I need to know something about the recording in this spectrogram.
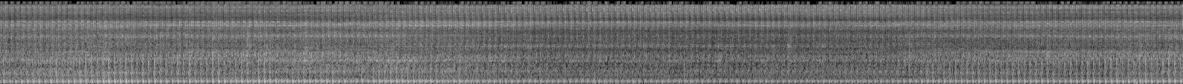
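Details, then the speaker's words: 1960s English-made Suffolk single-cylinder engine, about 66 years old, after a carburettor clean and new plug wire, running: steady beat with a light metallic rattle on each stroke, which the owner places in the starting mechanism. "There is just a rattle somewhere. It is in the starting mechanism and I know there is oil in."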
